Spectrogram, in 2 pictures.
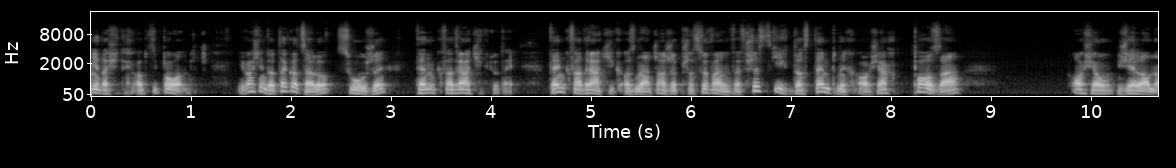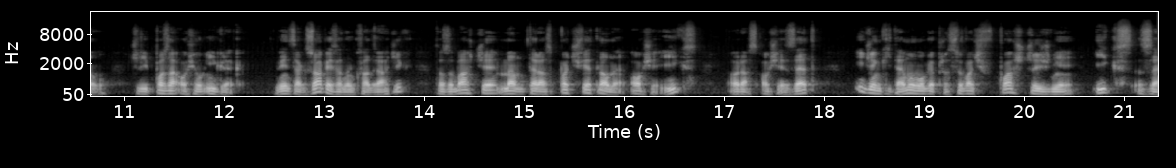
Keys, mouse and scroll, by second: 1.0 middle click, 2.1 middle click, 2.1 scroll down 2, 13.5-21.3 drag.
